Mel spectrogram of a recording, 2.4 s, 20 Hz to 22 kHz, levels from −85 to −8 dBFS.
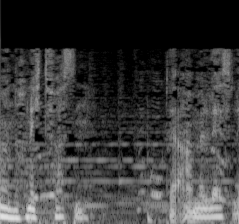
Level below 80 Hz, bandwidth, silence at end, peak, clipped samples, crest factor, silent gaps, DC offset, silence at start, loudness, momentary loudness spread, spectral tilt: -46 dBFS; 9.4 kHz; 0 s; -12 dBFS; under 0.1%; 16 dB; none; under 0.1%; 0 s; -28 LUFS; 18 LU; -5.5 dB/octave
